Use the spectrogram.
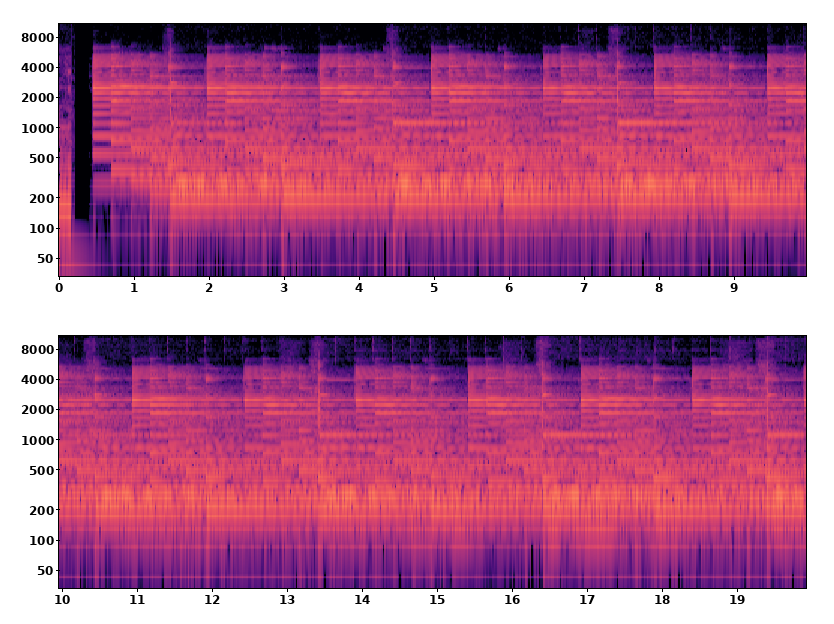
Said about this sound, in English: this song, of course, sounds like a shoegaze song.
